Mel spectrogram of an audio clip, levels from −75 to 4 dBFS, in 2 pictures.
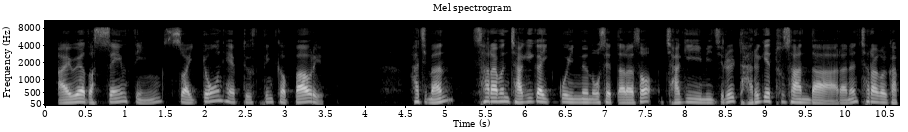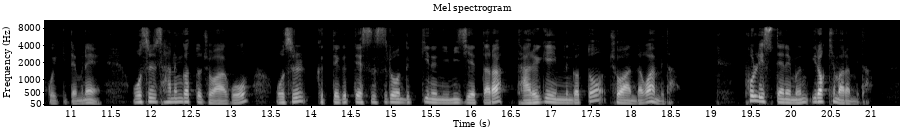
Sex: male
